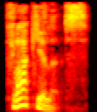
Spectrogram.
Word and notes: flocculus: British English

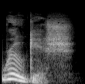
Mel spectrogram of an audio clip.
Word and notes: roguish: British English

